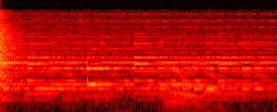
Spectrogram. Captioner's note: gate clicks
